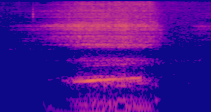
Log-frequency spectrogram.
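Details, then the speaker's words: Female dog snoring loudly while asleep: one long, rising, buzzing snore with a faint whistle on the breath against a quiet room background; snoring. "Remy, you snore really loud, big girl."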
